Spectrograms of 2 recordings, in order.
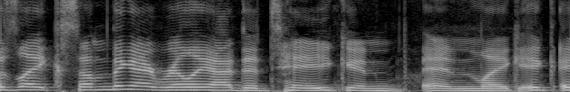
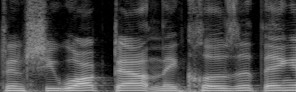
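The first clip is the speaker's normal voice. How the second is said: normal talking voice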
